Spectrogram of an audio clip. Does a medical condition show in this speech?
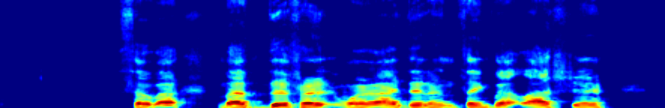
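Yes: cerebral palsy.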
